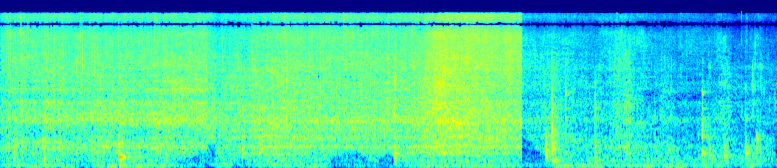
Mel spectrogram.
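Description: Soya chunks and green peas sizzling in hot oil and onion-tomato masala in a stainless steel pressure cooker, stirred with a wooden spatula. The sizzle swells about six seconds in and drops off sharply at about eight seconds, leaving soft scraping and light taps of the spatula.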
